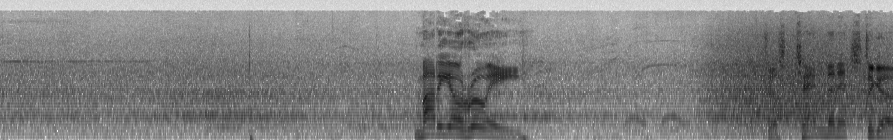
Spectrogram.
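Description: A large crowd roars steadily in a big open stadium.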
